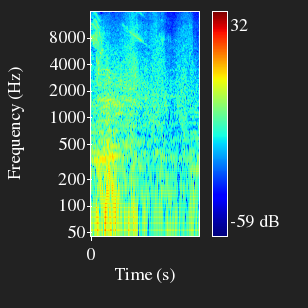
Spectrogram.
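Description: Film sound effects of military drones flying past a burning C-130 Hercules: a loud rushing whoosh at the start that eases into a steadier aircraft engine drone.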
